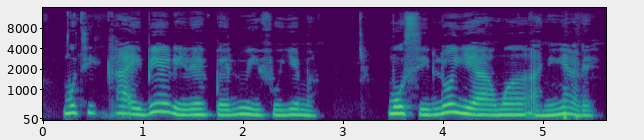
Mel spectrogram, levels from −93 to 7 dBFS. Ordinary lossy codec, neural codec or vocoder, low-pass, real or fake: MP3, 64 kbps; none; 14.4 kHz; real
